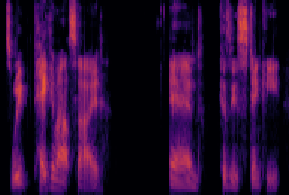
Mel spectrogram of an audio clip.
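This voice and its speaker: A man co-hosting a podcast, telling childhood stories in a casual, animated way with lots of laughing and acted-out quotes. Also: lowish voice, a little slow. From California. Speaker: podcast co-host. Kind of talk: casual storytelling chat.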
